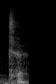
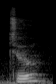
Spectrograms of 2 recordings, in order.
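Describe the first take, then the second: First: "t" as a very short "to" with a schwa; reduced weak form. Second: Said in the usual way. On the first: Shown as a demonstration. Learner presenting how "to" reduces, weak form. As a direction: cut "to" down to a quick "tuh". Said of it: "often convert to the a sound". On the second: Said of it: "the vowel sound in the word often convert".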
